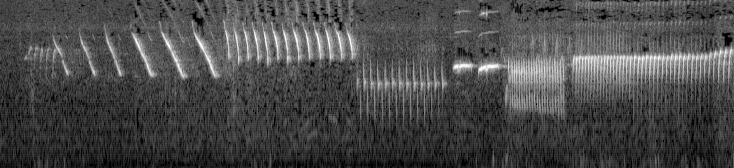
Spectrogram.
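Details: Belgian canary delivering a chain of trills: repeated falling notes, a fast high rattle, a lower rolling trill, brief whistles, then a long buzzy trill rising slowly at the end.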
